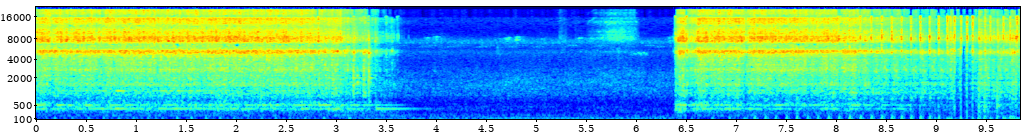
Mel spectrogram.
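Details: 1957 Gravely tractor after starter service fixed its slow cranking, started once the kill switch was turned on: fast, even firing beat holding steady apart from a brief quieter dip before picking back up; runs properly.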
